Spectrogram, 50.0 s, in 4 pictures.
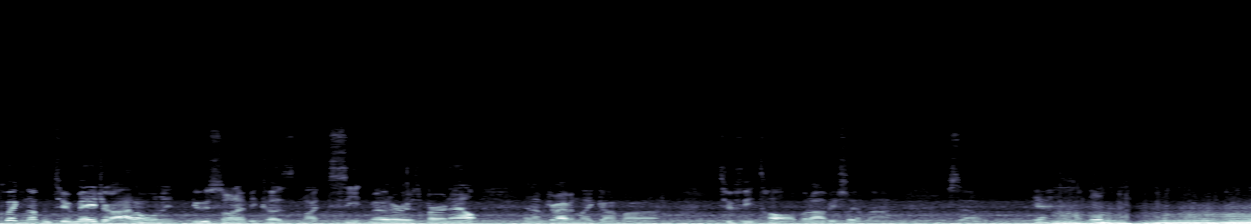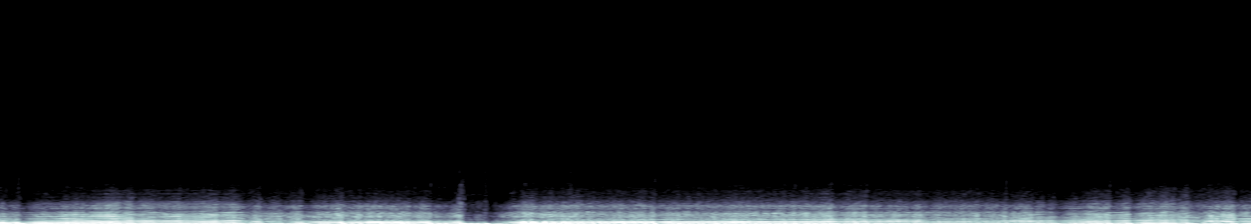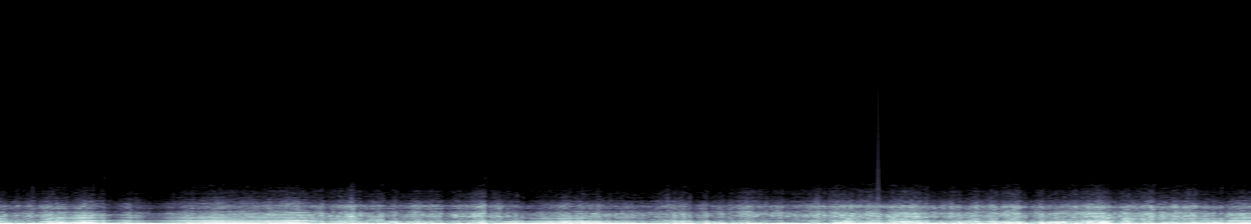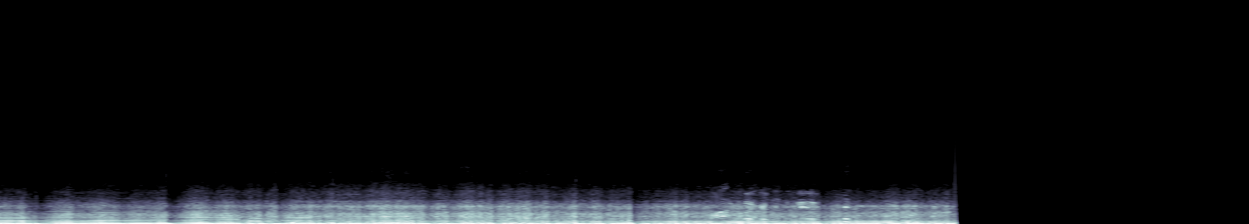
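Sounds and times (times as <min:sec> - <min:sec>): car engine accelerating: 0:00.0 - 0:47.1.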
